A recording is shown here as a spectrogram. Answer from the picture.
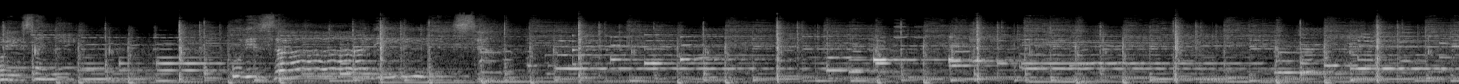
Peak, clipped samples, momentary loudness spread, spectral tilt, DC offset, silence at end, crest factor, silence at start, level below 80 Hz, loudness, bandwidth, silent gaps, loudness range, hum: -4 dBFS; under 0.1%; 7 LU; -3.5 dB/octave; under 0.1%; 0 s; 20 dB; 0 s; -44 dBFS; -22 LUFS; 12 kHz; none; 2 LU; none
